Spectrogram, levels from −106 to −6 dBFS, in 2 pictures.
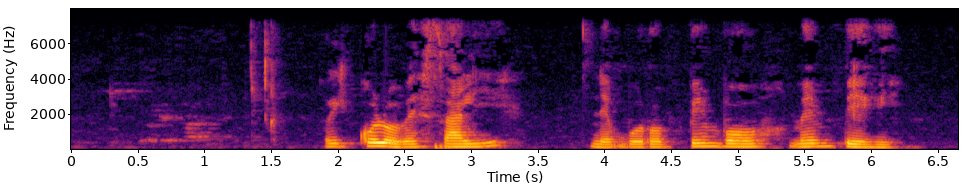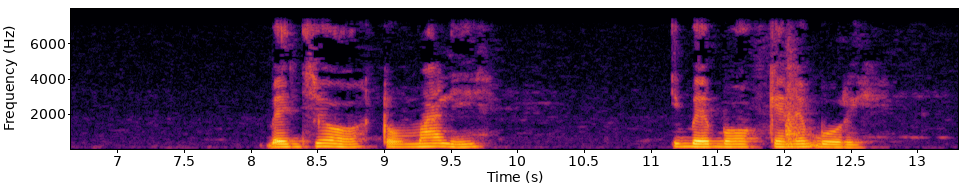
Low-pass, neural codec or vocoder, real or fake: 7.2 kHz; none; real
